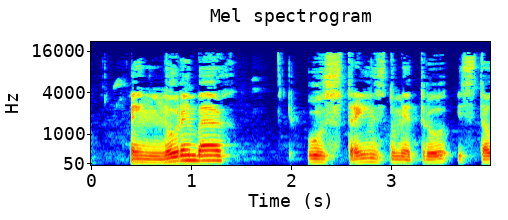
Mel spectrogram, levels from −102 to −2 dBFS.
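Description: No technical faults can be heard anywhere in this speech recording. Nothing in the signal chain calls for comment at any point.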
